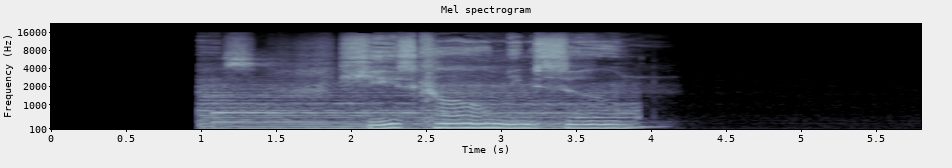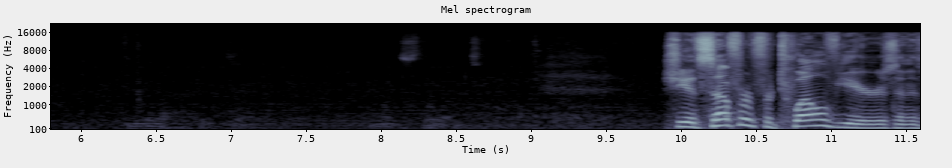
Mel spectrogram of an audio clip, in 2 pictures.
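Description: A choir sings in an echoing hall.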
